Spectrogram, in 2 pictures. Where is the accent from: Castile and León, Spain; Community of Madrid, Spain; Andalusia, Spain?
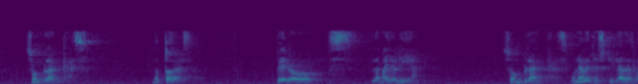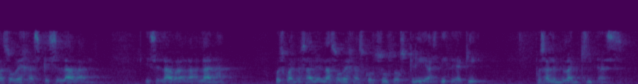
Castile and León, Spain; pero soy de una cultura muy pastoril. En mi pueblo, yo soy de un pueblo de la provincia de León, que siempre a lo largo de los siglos ha tenido como industria, porque mi pueblo no tenía terreno, como industria ha tenido lo que podríamos llamar la mesta, es decir, la trashumancia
